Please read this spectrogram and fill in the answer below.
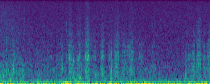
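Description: Faint scratching and dabbing of a small paintbrush stroked across an oil painting, in a short run of strokes about a second in.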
